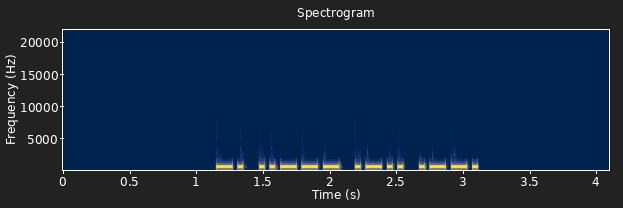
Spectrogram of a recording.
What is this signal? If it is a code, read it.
Morse code, heard as a keyed tone, about 29 wpm, 700 Hz. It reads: N2LP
